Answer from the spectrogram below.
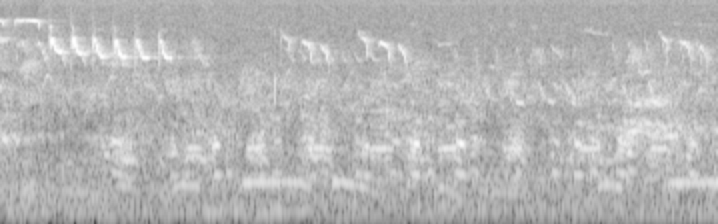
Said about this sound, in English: You can see that goose out the back there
